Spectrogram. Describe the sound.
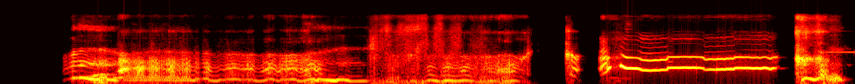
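A person, playing a role-playing game, vocally imitates a truck backing into an alley as a sound effect: a long, low, growling engine rumble, then a couple of quick bursts and a steady, high, nasal tone mimicking a reverse beeper.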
